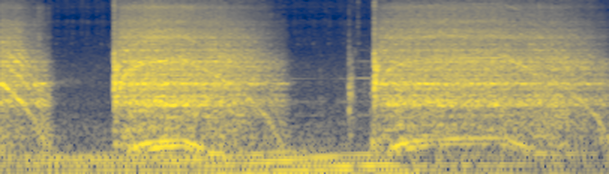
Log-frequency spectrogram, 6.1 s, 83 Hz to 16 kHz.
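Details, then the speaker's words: 2005 Ford F-150 5.4 with a no-crank fault: short bursts of harsh metallic whirring and grinding from under the hood with each key attempt, engine not turning over, vibrating. Starter suspected of engaging briefly and then disengaging; cause not confirmed. "Now the engine's vibrating. You know what I think that is? What? The starter's engaging a little bit to try and start it, and then it disengages."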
